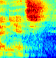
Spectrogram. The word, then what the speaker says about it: Donetsk: Terus yang lain yang gol lebih keren lagi tuh yang gol margin besar tuh Shakhtar Donetsk bacanya Donetsk, Shakhtar Donetsk itu di kandangnya RB Leipzig 4-1.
